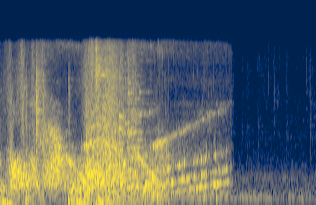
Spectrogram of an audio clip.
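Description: A fiery blast roars and crackles.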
